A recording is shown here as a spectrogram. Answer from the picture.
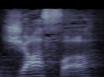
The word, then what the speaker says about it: Jaffa: This is just, we call it, it's pronounced here in Joppa, but you'll see here in just a minute, it's spelled Jaffa in Israel, J-A-F-F-A.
